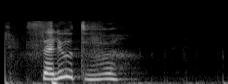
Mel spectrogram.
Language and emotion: Russian, positive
